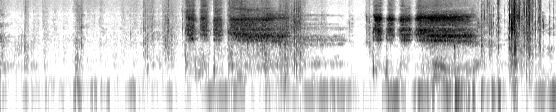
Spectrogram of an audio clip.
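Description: A small envelope package being torn open, with two longer ripping, crinkling bursts of paper and plastic surrounded by scattered rustles and faint crackles.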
